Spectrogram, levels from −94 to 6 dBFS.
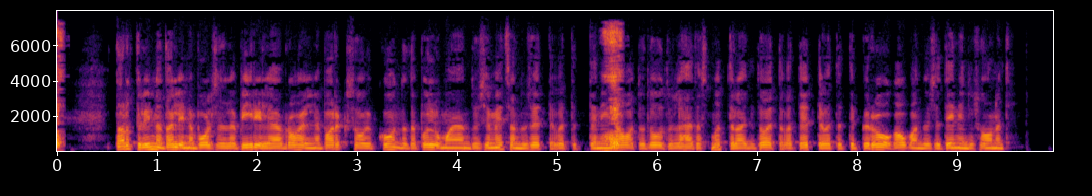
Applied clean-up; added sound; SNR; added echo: none; Writing; 12 dB; none.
